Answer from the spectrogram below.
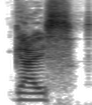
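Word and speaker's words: Guice: He's a running back with Darius Goose, I believe, backing him up. Geis, sorry, butchered his name.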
